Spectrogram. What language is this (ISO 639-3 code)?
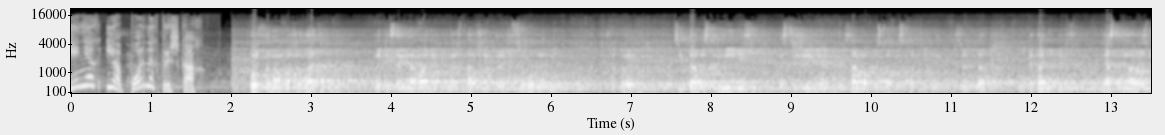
rus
